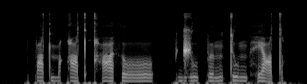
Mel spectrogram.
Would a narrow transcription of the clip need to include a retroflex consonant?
no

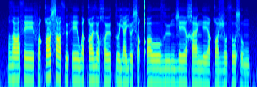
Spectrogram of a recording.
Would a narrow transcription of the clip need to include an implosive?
no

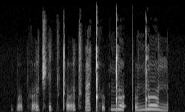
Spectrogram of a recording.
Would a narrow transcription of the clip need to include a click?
yes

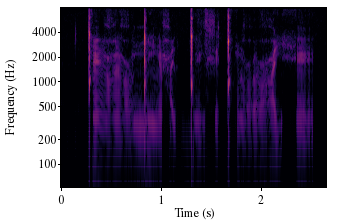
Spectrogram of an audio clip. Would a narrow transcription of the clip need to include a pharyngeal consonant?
yes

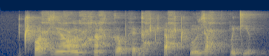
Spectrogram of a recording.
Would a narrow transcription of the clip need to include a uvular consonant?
yes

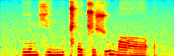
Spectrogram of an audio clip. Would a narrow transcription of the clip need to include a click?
yes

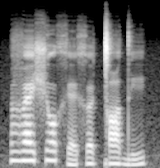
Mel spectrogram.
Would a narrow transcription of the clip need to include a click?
yes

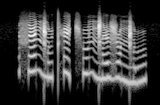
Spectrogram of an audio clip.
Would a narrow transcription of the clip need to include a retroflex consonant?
yes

